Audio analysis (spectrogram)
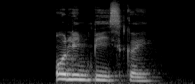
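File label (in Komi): "олимпийскӧй", Komi, female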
